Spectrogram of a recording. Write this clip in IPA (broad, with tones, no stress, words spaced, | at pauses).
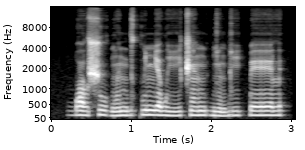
ɡ͡bɔ˦˨lʃu˦˨ɡʷĩ˨˦n də˧kʷɨ˦ ɲɛ˦wiː˨˦ t͡ʃɛ̃˧ŋɨ˧ɡĩ˨ biː˧k͡peː˦l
